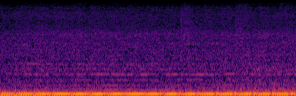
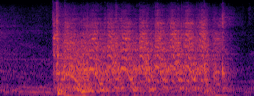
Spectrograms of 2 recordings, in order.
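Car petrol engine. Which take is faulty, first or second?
second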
